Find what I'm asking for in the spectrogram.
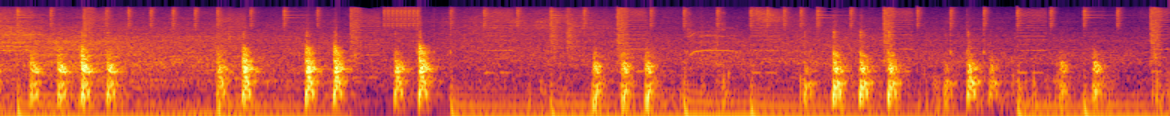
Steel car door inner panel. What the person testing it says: pada bagian dalam ini belum ada peredam ini yang bikin suara Speakernya itu mengaung dan juga berisik ya kalau dari luar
